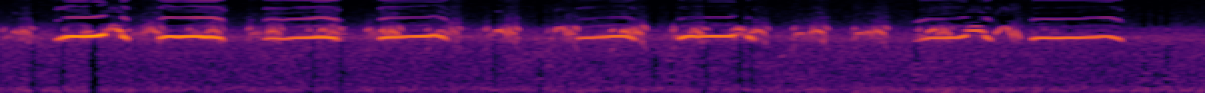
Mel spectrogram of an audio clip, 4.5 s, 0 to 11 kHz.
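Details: Osprey calling at the Hellgate Canyon nest, Missoula, Montana, July 13, 2018, during a three-fish day; longer drawn-out whistles, some rising and falling, repeated roughly twice a second.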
